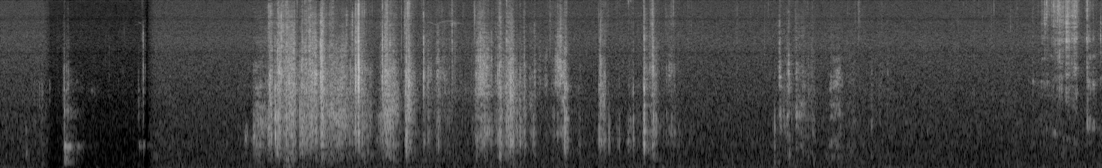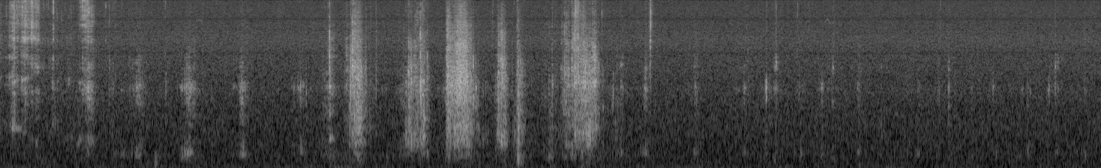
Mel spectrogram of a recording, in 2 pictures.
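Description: Close-miked crunching and chewing of crispy curly fries: clusters of loud crisp crunches come in several spells, with quieter chewing in between and in the last few seconds.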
